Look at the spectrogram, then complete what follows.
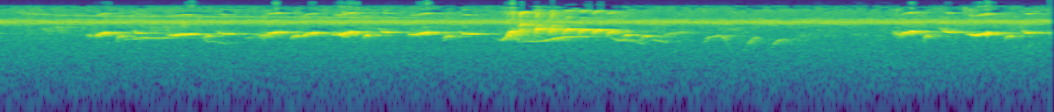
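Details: Free-living white-rumped shama in natural habitat pouring out a fast, high, rambling warble of chattering notes, pausing, then resuming, over a continuous high insect whine.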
